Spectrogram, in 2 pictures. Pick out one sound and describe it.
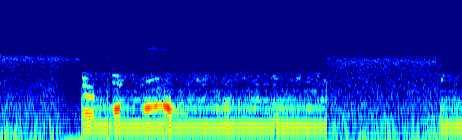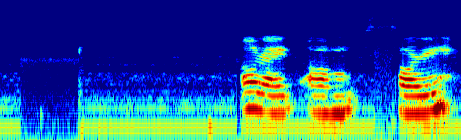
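A young woman speaks calmly through an online call microphone.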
